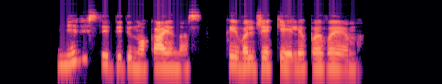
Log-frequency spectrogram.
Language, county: Lithuanian, Utena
